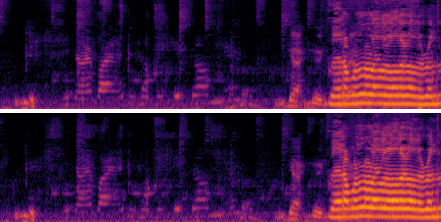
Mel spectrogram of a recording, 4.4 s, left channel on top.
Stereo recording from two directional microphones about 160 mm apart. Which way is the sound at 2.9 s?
15° left (ahead or behind).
